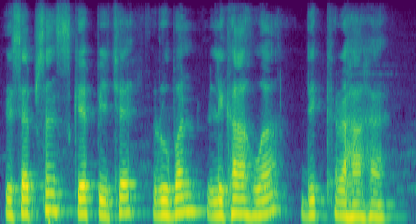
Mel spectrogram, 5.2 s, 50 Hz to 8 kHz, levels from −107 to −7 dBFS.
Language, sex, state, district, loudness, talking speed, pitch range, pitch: Hindi, male, Bihar, Patna, -18 LUFS, 105 wpm, 135-155 Hz, 145 Hz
